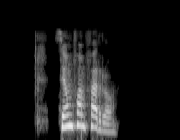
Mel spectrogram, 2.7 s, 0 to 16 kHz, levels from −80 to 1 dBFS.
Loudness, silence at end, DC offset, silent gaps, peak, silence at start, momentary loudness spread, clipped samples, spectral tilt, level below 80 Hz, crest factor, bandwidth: -16 LUFS; 1 s; under 0.1%; 0.74-0.81 s; -2 dBFS; 0.55 s; 14 LU; under 0.1%; -5.5 dB/octave; -62 dBFS; 18 dB; 7.8 kHz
